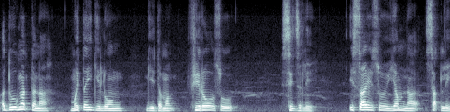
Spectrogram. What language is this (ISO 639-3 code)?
mni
